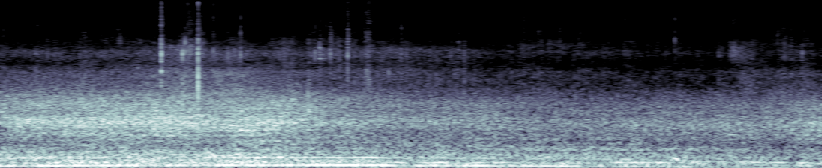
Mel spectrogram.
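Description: A motor vehicle engine running nearby as a steady low hum that fades away about six to seven seconds in. A few sharp crackles come from the wood fire under the grill about one and a half to two seconds in.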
